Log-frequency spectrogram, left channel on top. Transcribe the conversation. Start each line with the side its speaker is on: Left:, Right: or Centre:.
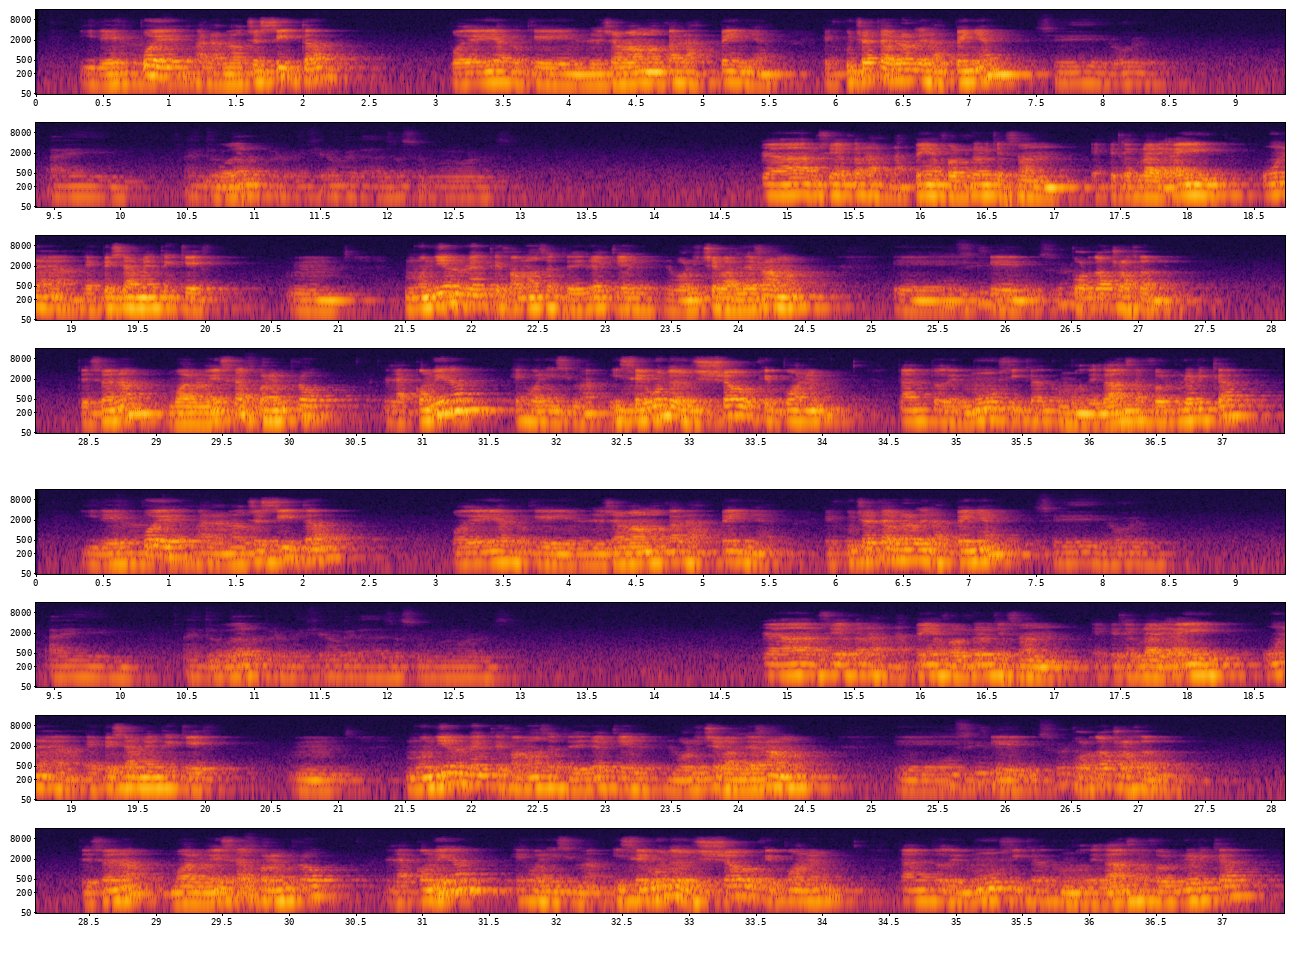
Left: Y después,
Right: Mira, no tenía idea.
Left: a la nochecita, podés ir a lo que le llamamos acá las peñas. ¿Escuchaste hablar de las peñas?
Right: Sí, obvio. Hay, hay en
Left: Bueno,
Right: todos lados, pero me dijeron que las de allá son muy buenas.
Left: claro, sí, acá las, las peñas folclóricas son espectaculares. Hay una especialmente que es mm, mundialmente famosa, te diría, que es el boliche Valderrama, eh,
Right: Uh, sí, me,
Left: que
Right: me suena.
Left: por dos razones. ¿Te suena? Bueno, esa,
Right: Sí, sí,
Left: por ejemplo, la comida es buenísima. Y segundo, el show que ponen, tanto de música como de danza folclórica,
